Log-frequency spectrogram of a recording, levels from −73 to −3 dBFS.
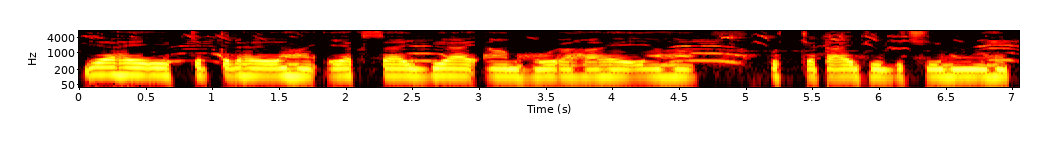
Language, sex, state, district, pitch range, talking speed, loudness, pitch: Hindi, male, Uttar Pradesh, Hamirpur, 105-115 Hz, 170 wpm, -21 LUFS, 110 Hz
